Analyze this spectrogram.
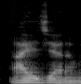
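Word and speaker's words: Isaiah: 이사야 이제 우리는 이사야라고 하는데 영어로 이제 할 때는 아이지아라고 합니다. 아이죠.요 아이.요이 아이를이 영화의 생명 아이로 바라 그래요. 우리 한국에서는이라고 하는데 발음에서는 영어에서는 아이 i 아이라고 말합니다.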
